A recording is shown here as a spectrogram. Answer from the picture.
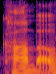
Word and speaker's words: kambo: And if I can do that and work with this warrior medicine, then, which I'm talking about combo for those that don't know, it's spelled KAMBO, where they burn with a small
